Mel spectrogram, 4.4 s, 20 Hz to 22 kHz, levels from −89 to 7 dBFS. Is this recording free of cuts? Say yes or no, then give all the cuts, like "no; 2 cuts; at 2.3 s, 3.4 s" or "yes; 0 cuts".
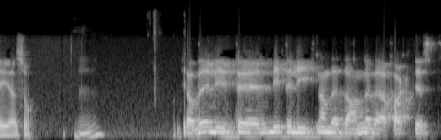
no; 1 cut; at 1.8 s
